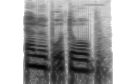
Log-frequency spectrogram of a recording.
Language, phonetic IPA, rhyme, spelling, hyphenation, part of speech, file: Hungarian, [ˈɛløːbːutoːbː], -oːbː, előbb-utóbb, előbb-‧utóbb, adverb, Hu-előbb-utóbb.ogg
- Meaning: sooner or later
